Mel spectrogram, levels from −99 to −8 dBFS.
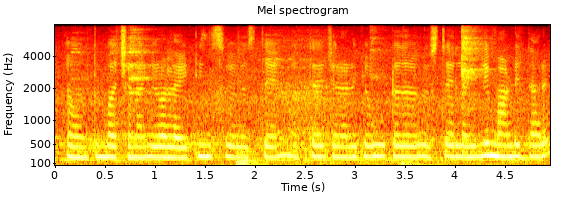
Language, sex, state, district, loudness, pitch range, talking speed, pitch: Kannada, female, Karnataka, Raichur, -16 LUFS, 225-240 Hz, 120 wpm, 235 Hz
